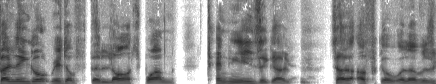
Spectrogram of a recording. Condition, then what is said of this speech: Cerebral palsy. I would say I'm middle range because I shake, I walk a bit funny and I talk a bit funny.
